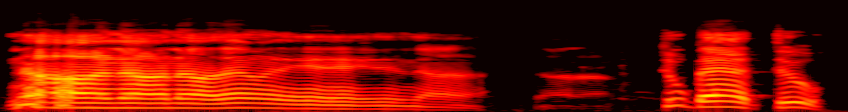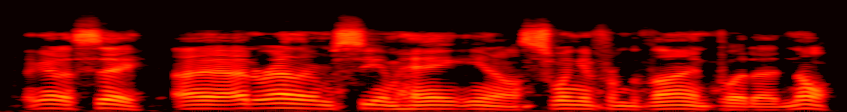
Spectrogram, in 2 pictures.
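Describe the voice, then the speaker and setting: A man's voice: mid-range voice, normal speed, few pauses, pushed and bright, smooth, no echo, close to an everyday voice. A man voicing a second male guard who is callous and offhand, with a New Jersey accent. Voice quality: offhand, rambling.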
